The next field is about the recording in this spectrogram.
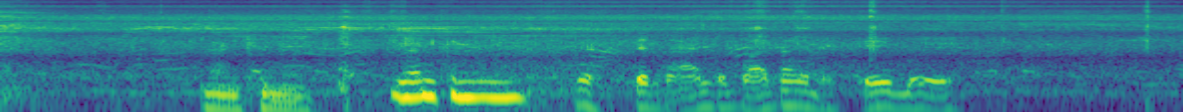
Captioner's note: speaking in foreign language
